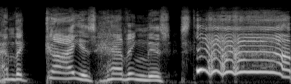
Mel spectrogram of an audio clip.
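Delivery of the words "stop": put-on very high, stretched-out weeping wail. Imitating a man crying as police remove him: imitating a crying man. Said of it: "crying as they're removing him".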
